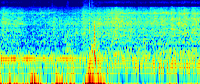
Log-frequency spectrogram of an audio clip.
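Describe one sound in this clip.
A truck door opens and slams shut.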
